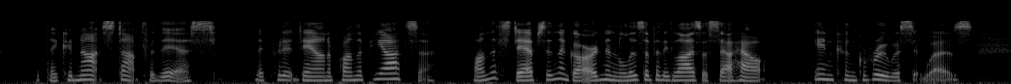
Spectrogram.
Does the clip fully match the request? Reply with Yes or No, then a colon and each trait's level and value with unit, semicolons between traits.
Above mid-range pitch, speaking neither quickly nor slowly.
Yes: high, 195 Hz; average, 165 wpm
